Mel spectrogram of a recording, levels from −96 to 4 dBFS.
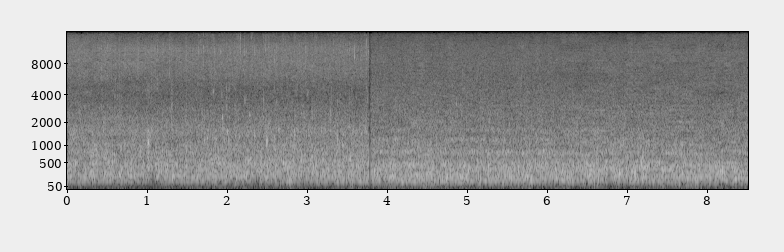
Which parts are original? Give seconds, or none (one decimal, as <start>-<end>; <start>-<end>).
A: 1.6-4.3; 4.7-6.1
